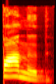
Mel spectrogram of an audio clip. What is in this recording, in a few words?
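"паныд", Komi, female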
